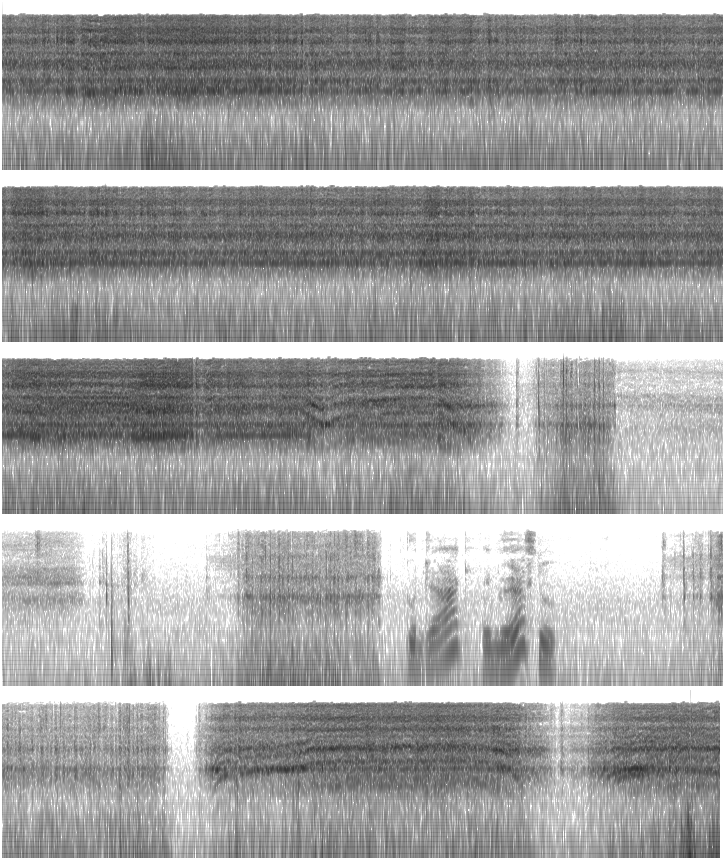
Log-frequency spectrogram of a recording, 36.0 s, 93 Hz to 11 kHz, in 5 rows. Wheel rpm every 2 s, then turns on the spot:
230, 230, 230, 230, 230, 230, 230, 220, 210, 80, 10, 0, 20, 0, 20, 90, 160, 100.
18-22 24-26 28-30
